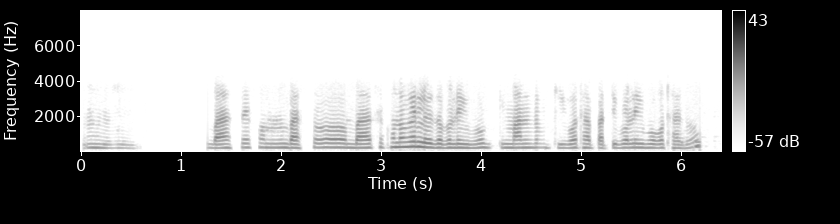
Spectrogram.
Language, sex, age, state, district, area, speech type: Assamese, female, 30-45, Assam, Dhemaji, rural, conversation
